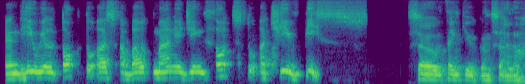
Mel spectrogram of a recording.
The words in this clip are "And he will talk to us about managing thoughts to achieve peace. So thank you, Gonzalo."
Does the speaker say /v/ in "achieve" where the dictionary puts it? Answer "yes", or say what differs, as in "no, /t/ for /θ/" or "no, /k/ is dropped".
yes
